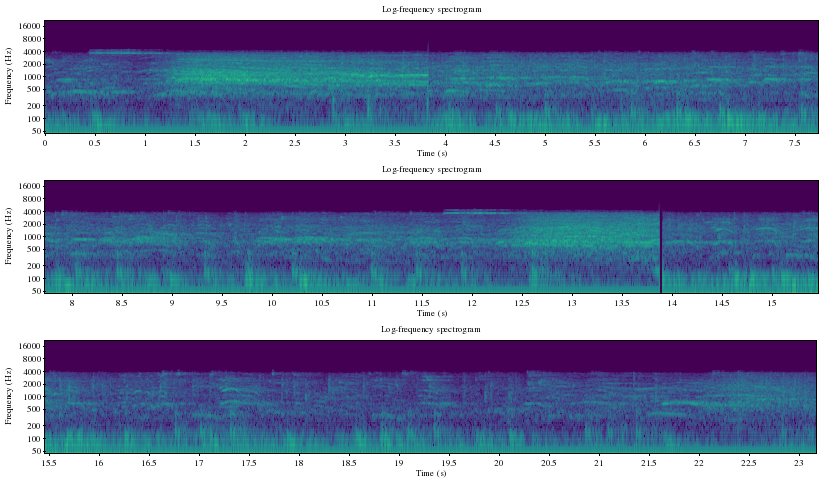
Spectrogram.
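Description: Live arena sound of a basketball game: a ball bouncing on the hardwood court amid steady crowd noise. The crowd gets louder twice, about a second in and about twelve seconds in, each time cut off abruptly.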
